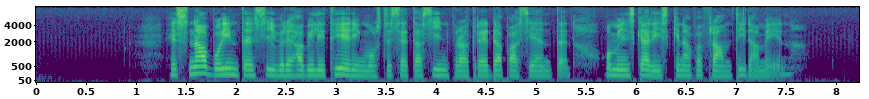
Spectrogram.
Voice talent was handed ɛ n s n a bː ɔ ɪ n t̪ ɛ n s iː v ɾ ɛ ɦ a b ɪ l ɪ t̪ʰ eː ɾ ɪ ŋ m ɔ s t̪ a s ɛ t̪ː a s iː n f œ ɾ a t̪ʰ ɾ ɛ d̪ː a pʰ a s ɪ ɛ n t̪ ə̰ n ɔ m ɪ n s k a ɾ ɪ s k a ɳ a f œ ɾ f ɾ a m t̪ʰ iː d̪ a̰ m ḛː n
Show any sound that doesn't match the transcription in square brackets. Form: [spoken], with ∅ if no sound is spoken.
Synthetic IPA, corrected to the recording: ɛ n s n a bː ɔ ɪ n t̪ ɛ n s iː v ɾ ɛ ɦ a b ɪ l ɪ t̪ʰ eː ɾ ɪ ŋ m ɔ s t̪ [ə] s ɛ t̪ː a s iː n f œ ɾ a [t̪] ɾ ɛ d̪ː a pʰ a s ɪ ɛ n t̪ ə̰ n ɔ m ɪ n s k a ɾ ɪ s k [ə] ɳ a f œ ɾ f ɾ a m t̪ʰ iː d̪ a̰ m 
